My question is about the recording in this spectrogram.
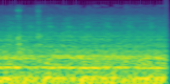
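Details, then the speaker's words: Mazda Miata after throttle body cleaning, AC switched on at idle: low, steady idle drops slightly under AC load but holds without stumbling or stalling; engine idling normally. "all right so now let's turn on the air conditioner because here the idle did change and it went down a little bit"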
